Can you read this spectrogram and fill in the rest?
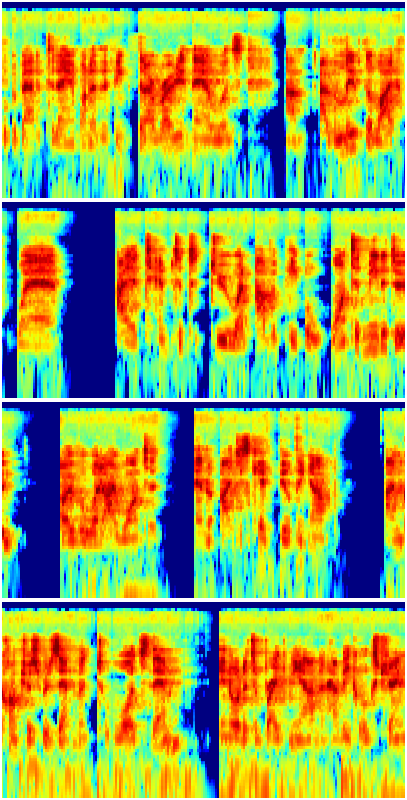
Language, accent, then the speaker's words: English; Australia; also born or lived in Rodrigues, Mauritius; I've grown up in Australia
